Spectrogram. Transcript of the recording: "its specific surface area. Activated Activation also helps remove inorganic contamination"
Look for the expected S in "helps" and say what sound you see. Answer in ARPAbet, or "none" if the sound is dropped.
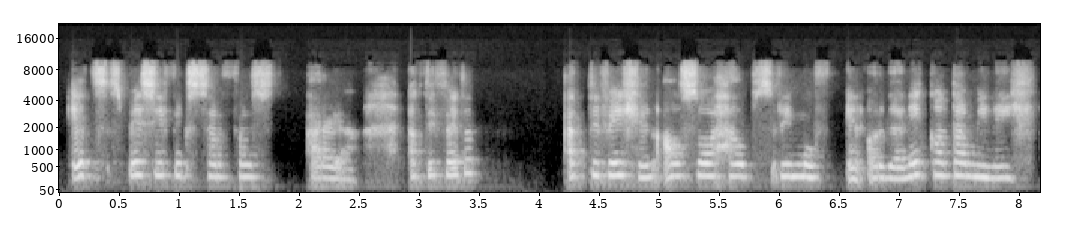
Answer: S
